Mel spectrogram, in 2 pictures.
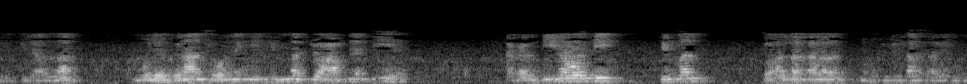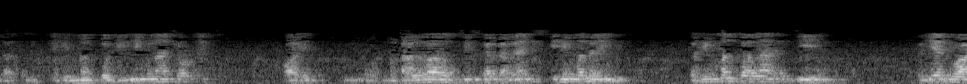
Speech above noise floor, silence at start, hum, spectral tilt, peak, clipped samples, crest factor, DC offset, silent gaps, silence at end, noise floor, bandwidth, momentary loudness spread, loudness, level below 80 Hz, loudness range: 24 dB; 0 s; none; -10.5 dB/octave; 0 dBFS; under 0.1%; 20 dB; under 0.1%; none; 0 s; -43 dBFS; 5.2 kHz; 17 LU; -20 LUFS; -40 dBFS; 5 LU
